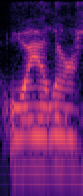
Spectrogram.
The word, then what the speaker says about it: Euler: so we're going to look at what's called euler's number euler's number is e which you've seen before this is pronounced euler so he is the one that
